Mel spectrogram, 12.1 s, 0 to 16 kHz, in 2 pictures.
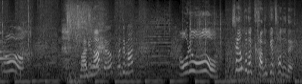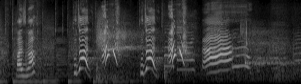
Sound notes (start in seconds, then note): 8.0 aah!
